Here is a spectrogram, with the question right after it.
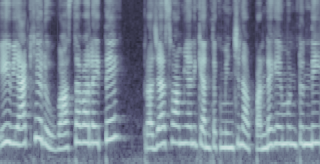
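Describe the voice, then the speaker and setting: Her pitch extremely high, a woman talks with ordinary pitch variation. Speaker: dubbing artist. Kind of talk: documentary narration.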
